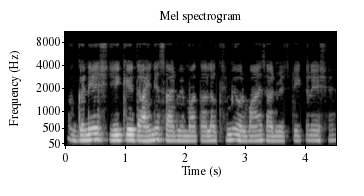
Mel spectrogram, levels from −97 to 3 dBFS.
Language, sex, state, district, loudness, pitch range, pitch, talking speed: Maithili, male, Bihar, Begusarai, -26 LUFS, 140-155 Hz, 145 Hz, 200 wpm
